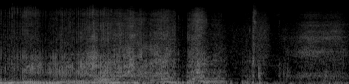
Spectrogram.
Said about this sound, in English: I'm gonna take off my jacket right now, so here's a little ASMR if you're a big fan of zippers and crunchy jackets.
